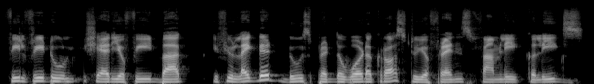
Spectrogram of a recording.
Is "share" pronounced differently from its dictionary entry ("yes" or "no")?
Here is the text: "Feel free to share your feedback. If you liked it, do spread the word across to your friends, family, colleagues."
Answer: no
